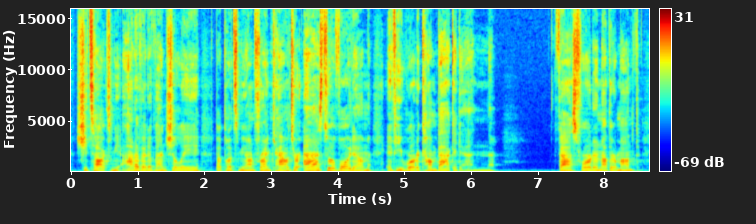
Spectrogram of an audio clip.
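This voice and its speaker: Man narrating a horror story. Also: medium pitch. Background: faint music.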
